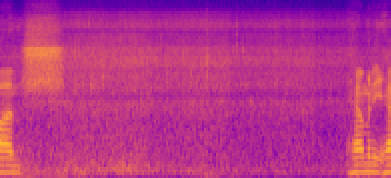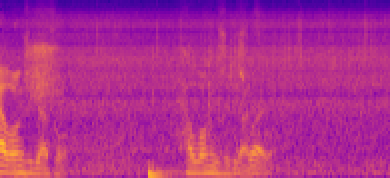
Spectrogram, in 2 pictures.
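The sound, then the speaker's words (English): Steady, dense rain hiss from a recorded Cologne thunderstorm rain-noise track fills the whole recording at an even level, with no distinct thunder rumble standing out, while a couple of people speak briefly over it. “I'm a rain noise operator. Now, I'm listening to Cologne or Cologne. Probably Cologne. Thunderstorm.”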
